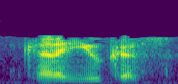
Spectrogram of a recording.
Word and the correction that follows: Caduceus: How did you pronounce Caduceus. – It? Caduceus, that's correct.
